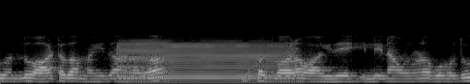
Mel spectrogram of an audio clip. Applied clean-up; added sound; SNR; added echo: none; Wind instrument, woodwind instrument; 6 dB; none.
